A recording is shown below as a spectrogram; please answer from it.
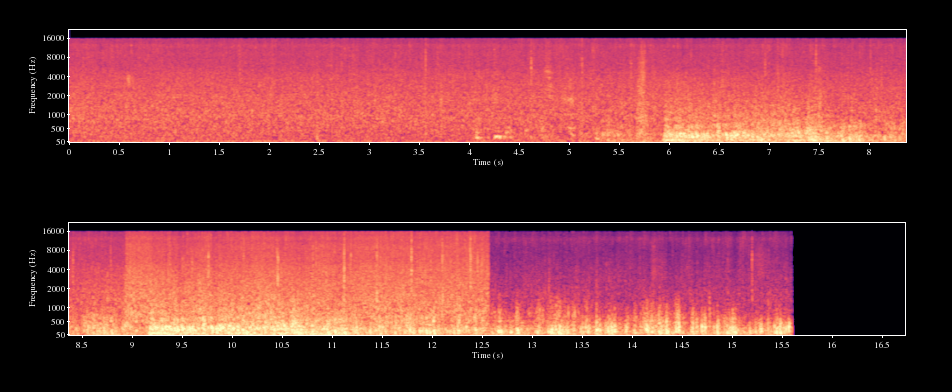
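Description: Steady rain that grows heavier about six seconds in, with a low rumble of thunder, and louder again about three seconds later. The sound cuts off suddenly just before the end.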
